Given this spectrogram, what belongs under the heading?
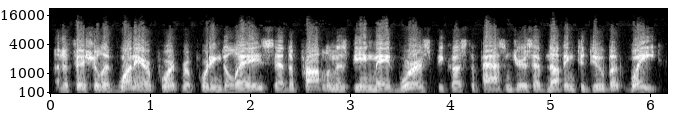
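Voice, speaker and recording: American guy reading old 70s radio news, crisp bright tone, dry studio sound. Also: mid-range voice, a little fast, dry recording, low-quality recording. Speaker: network radio news reporter. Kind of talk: scripted 1970s radio newscast. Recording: old 1970s radio broadcast.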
